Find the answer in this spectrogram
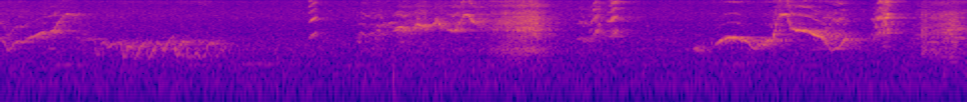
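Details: A satin bowerbird in Merewether Heights, NSW, Australia sings a jumbled, irregular run of buzzy rattles, sharp clicks and squeaky whistles, ending in a wavering, slurred note.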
